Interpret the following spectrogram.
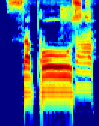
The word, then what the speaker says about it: supposed: hang on a second you pronounced it earlier clearly supposed supposed d sound very good one more time supposed uh suppose d sound you need to pronounce the d sounder then supposed d supposed make it a bit longer supposed supposed very good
